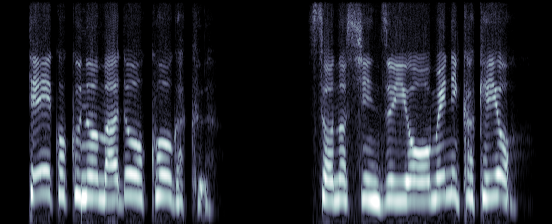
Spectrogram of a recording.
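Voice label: Vox Skill, voices, Japanese; Chrisha; kingsraid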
